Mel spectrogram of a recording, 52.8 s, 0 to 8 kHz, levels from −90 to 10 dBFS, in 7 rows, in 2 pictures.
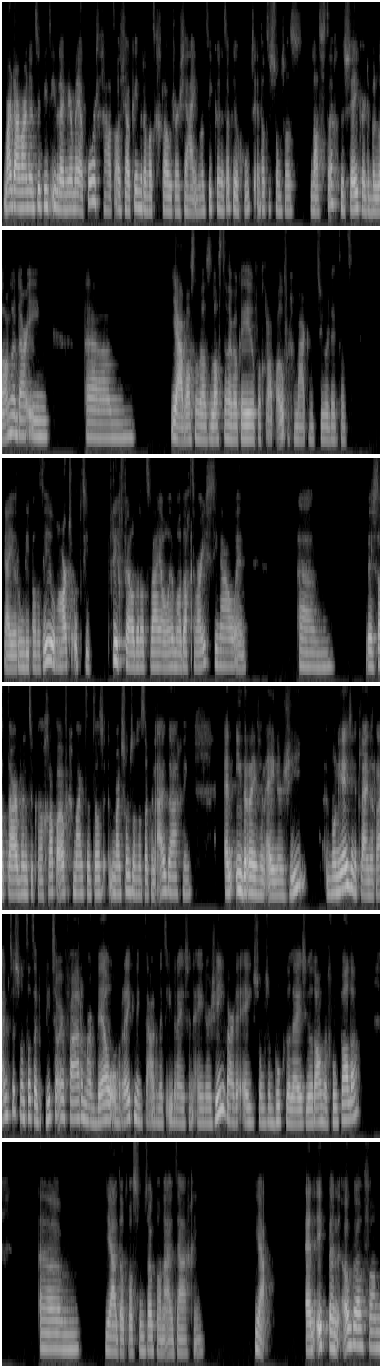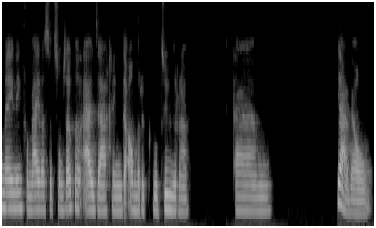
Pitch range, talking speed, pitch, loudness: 140-165 Hz, 185 wpm, 150 Hz, -27 LUFS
